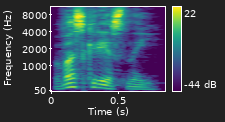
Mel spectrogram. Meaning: Sunday
- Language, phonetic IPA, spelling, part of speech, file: Russian, [vɐˈskrʲesnɨj], воскресный, adjective, Ru-воскресный.ogg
